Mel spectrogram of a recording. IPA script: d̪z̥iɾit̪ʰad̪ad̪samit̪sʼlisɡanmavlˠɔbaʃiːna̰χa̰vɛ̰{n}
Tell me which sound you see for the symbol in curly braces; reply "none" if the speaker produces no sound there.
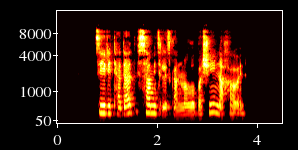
n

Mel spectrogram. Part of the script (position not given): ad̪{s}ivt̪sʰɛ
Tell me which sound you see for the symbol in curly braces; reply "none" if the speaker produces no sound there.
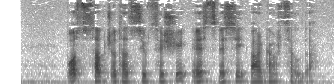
s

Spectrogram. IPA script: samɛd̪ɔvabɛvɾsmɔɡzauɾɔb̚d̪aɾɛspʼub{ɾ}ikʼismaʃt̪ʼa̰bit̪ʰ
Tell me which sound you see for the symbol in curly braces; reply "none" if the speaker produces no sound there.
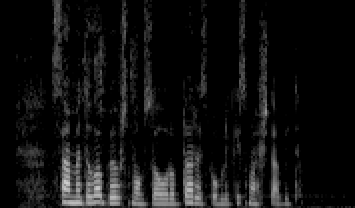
l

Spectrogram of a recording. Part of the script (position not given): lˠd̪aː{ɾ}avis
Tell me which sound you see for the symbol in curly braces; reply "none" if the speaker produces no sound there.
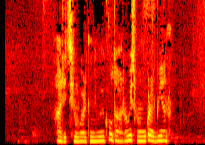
ɾ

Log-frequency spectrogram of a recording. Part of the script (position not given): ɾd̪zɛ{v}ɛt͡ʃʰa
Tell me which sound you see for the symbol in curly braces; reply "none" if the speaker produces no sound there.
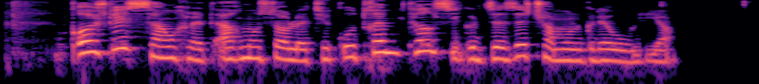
z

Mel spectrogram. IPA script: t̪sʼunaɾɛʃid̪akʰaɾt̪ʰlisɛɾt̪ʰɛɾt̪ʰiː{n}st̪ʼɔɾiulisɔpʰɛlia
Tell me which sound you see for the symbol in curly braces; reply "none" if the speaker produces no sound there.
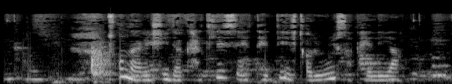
none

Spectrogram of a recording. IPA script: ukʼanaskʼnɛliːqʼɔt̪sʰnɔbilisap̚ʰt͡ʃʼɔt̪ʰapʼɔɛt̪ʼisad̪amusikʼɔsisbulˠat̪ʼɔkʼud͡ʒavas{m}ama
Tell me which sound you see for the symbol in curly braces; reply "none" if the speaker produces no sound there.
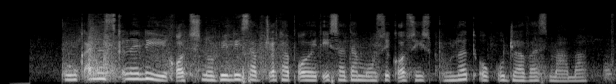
m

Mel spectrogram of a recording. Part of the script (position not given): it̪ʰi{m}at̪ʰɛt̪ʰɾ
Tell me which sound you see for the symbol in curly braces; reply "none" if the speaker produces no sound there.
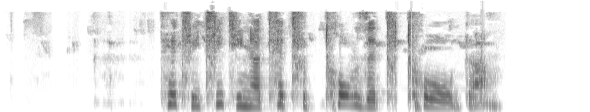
n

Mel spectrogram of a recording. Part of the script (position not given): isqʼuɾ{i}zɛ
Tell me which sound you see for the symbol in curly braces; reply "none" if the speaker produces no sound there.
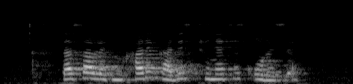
i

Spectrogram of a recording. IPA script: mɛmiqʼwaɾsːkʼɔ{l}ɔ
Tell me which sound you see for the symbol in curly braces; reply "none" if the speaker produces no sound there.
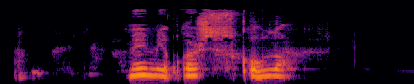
l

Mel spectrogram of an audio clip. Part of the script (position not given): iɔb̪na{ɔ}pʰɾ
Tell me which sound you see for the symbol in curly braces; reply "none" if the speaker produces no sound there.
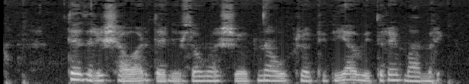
u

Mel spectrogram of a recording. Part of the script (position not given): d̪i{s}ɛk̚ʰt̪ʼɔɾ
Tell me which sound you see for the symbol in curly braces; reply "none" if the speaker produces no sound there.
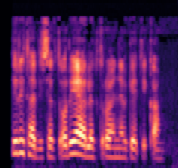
s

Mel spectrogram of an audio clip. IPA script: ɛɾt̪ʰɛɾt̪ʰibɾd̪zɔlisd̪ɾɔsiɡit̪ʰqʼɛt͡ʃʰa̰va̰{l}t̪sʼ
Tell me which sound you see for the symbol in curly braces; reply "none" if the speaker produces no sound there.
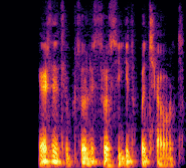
ɾ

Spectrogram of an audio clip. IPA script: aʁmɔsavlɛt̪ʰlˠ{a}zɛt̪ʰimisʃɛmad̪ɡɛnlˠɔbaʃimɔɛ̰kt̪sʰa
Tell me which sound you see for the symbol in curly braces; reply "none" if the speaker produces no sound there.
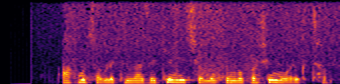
a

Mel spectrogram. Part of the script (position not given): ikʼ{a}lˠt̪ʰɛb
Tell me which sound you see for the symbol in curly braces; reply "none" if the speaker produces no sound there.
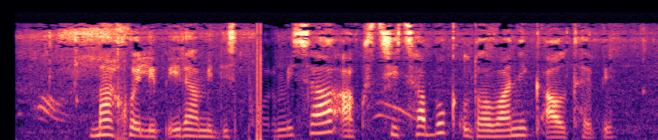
a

